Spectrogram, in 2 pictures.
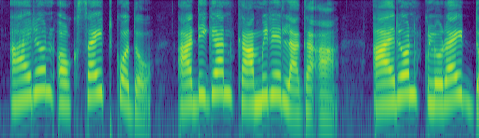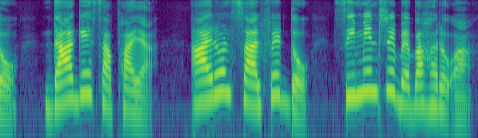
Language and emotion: Santali, neutral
